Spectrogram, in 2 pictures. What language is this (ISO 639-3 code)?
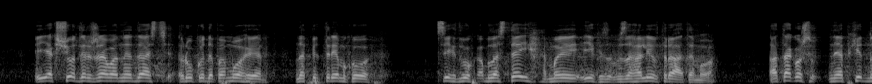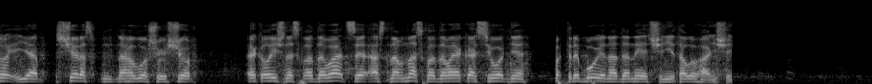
ukr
